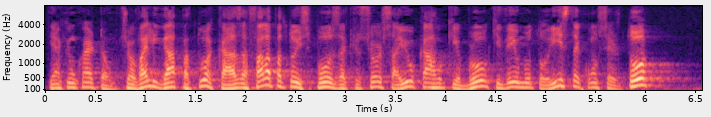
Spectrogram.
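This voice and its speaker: A man's voice: on the high side, animated, fast talker, mellow, husky. A man voicing a nervous armed male robber who pleads urgently in a retold story. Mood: calm persuasive. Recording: long hall reverb.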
